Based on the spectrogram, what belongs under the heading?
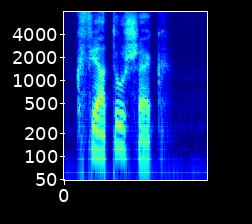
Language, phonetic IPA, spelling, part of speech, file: Polish, [kfʲjaˈtuʃɛk], kwiatuszek, noun, Pl-kwiatuszek.ogg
